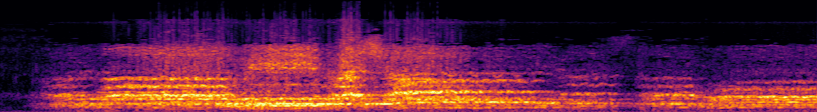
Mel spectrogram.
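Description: Choir singing slow, sustained chords as a soundtrack, swelling in about a second in and dipping briefly near the end before carrying on.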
